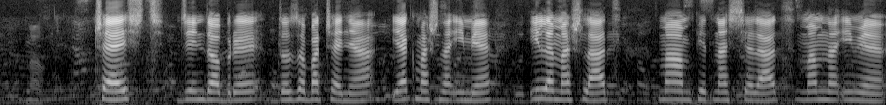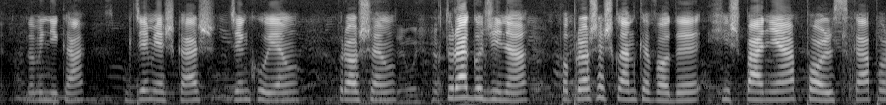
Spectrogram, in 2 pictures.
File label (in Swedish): polska; COMENIUS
